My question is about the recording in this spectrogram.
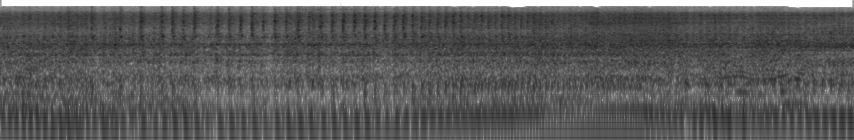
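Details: Rusi Flair carbureted scooter after repeated cranking until it draws fuel despite earlier fuel starvation: the small single runs loud and fairly steady with brief rises in revs, no knocks or misfires; normal running.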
